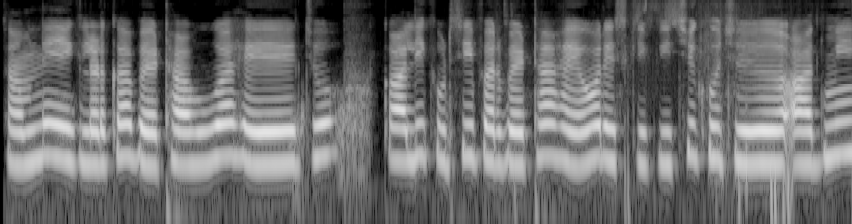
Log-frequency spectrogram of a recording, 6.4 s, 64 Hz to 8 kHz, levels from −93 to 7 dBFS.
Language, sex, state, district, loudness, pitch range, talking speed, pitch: Hindi, female, Haryana, Jhajjar, -14 LUFS, 235-275 Hz, 170 wpm, 250 Hz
